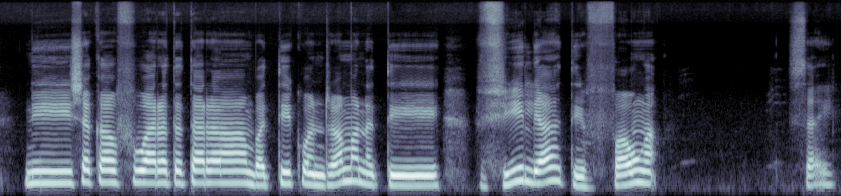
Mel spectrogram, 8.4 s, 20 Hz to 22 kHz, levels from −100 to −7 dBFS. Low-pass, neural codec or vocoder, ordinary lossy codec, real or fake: none; none; none; real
